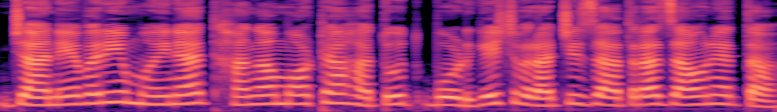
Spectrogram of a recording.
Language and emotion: Goan Konkani, neutral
